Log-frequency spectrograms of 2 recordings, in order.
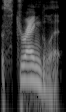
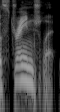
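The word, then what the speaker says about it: strangelet: it is apparently pronounced stranglet. Okay. With the fir well strangit m actually it's unclear the first syllable like strange and the second syllable like lit. So stranglet.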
